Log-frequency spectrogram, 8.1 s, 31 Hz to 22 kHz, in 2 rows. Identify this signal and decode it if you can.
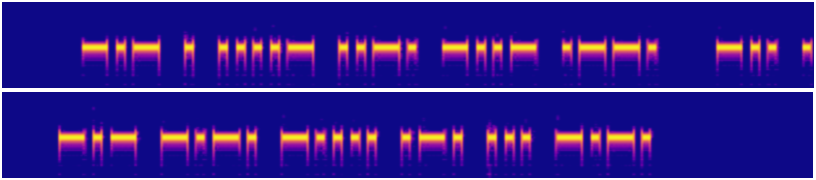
Morse code, heard as a keyed tone, about 28 wpm, 700 Hz. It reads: KE4FXP DE KC6RSC
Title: USA Callsign DE Callsign - 6 Characters - 28wpm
